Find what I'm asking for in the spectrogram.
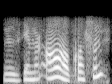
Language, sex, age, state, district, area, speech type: Assamese, female, 18-30, Assam, Kamrup Metropolitan, rural, conversation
